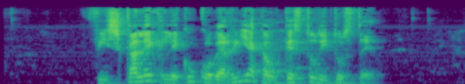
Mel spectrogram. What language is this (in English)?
Basque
